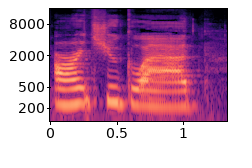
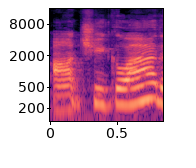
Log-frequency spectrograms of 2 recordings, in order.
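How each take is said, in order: First: It is said in an American accent. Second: It is said in a non-American accent. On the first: "It's like saying it with an American accent" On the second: "Instead of aren't you glad"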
